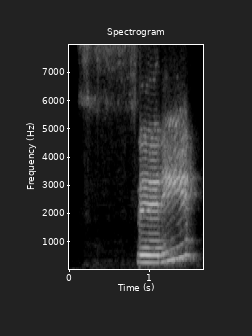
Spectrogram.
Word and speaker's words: city: Soft C says s, s. Okay, so look here, it's squished, right? Ace, ace, ace, lace, ace, face, ants, dance. We have some more rule breakers over here. These also say scent, circle, city, prince. So these also say that soft C sound in there.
